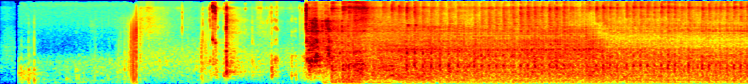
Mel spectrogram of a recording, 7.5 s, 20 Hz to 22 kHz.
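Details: Yamaha BWS 100 with Malossi 125cc kit after carb jetting change fixing rich running, airbox off: fires after a few clicks, then holds a crisp, steady high rev without gurgling or stumbling; revving cleanly.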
